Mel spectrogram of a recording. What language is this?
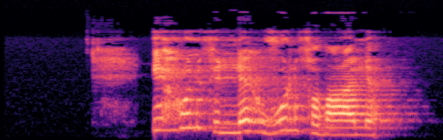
Kabyle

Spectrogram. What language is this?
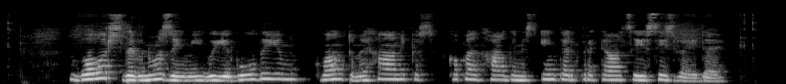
Latvian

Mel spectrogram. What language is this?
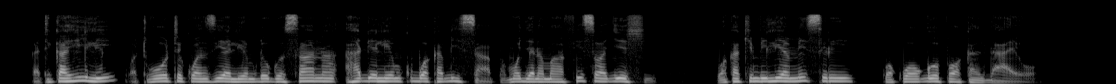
Swahili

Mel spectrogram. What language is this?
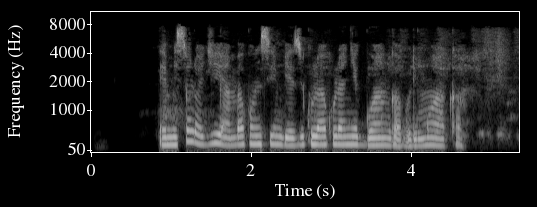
Ganda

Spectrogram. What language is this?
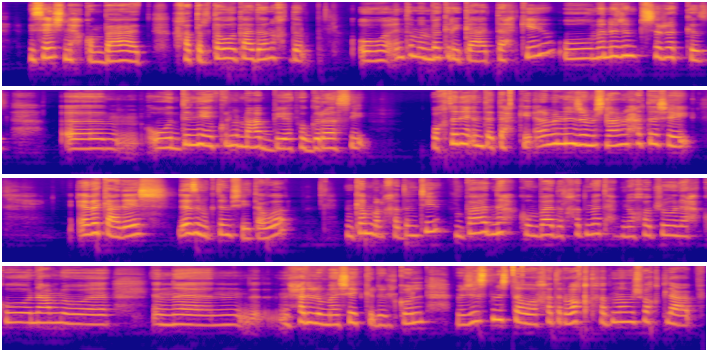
Tunisian Arabic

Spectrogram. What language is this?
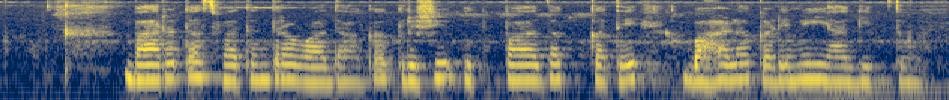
Kannada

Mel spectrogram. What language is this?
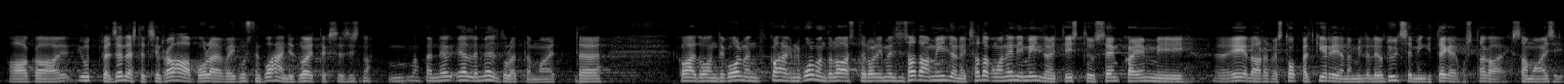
Estonian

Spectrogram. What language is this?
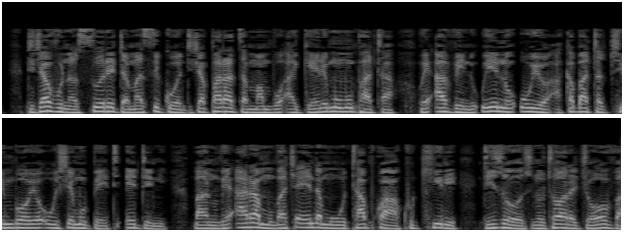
Shona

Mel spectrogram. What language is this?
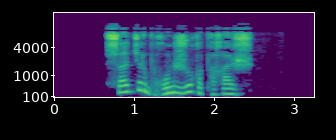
Kabardian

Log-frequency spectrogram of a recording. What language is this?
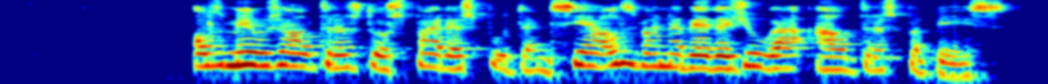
Catalan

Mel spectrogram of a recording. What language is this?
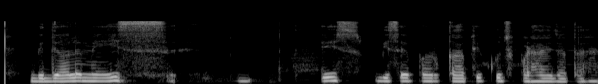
Hindi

